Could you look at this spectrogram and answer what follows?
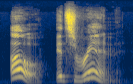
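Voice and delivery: loud, bright happy exclamation; light up at the sight of a friend; excited exclaim. A narrator's reading. Kagome spotting Rin, loud and excited. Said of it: "Kagome exclaimed excitedly".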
